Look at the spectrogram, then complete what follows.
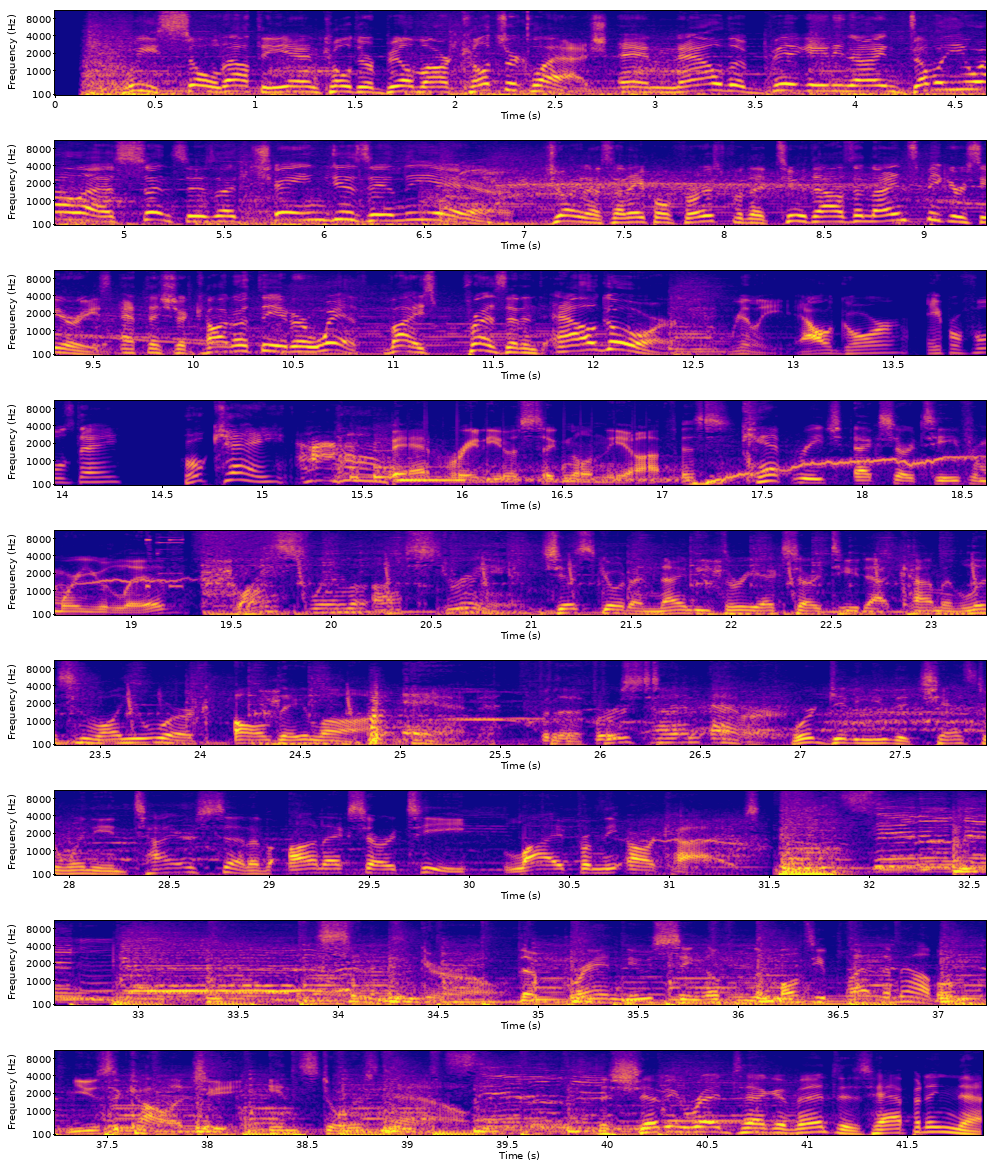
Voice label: creative commercial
